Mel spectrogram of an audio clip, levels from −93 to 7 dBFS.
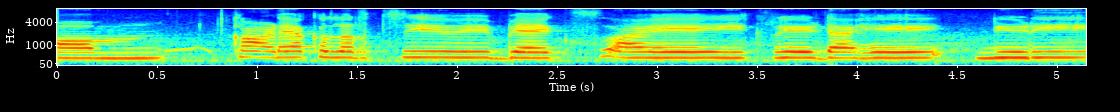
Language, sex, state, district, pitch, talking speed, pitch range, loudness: Marathi, female, Maharashtra, Gondia, 290 Hz, 115 wpm, 280-300 Hz, -13 LUFS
